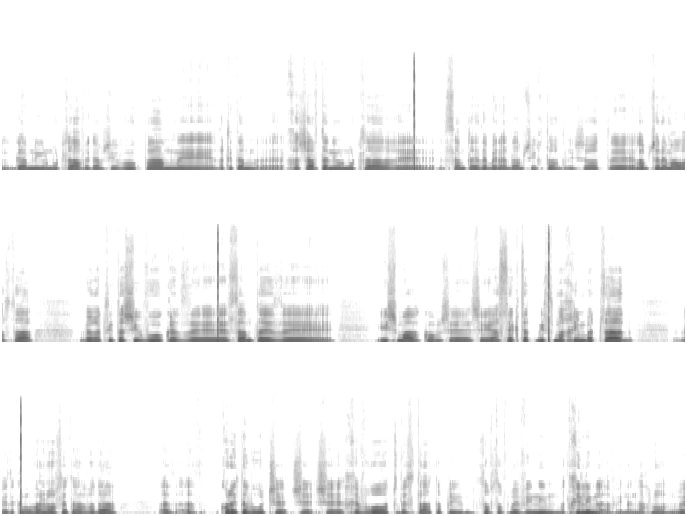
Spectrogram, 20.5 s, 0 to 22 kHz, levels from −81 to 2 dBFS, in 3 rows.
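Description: Separate pieces of this speech recording were joined without stripping their WAV headers, so the header bytes at each joint are played back as if they were audio samples. That file header played as audio shows up as a sharp, loud click at 4.12 s, 8.99 s, 12.30 s and 13.85 s. Each snap is over almost instantly and cuts straight through whatever the speech is doing at that point, marking where one piece ends and the next begins.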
